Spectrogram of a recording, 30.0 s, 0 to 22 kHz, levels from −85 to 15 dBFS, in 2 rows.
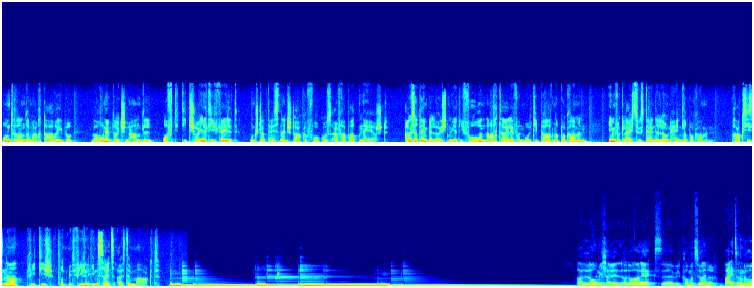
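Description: From the start to 18.70 s, the sound is band-limited, with nothing above 9.2 kHz. It has its own noise floor, roughly 35 dB below the signal, and sits several decibels apart in level. At 18.70 s it clears abruptly, with no gap. This is likely an input switched to a poorer device.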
